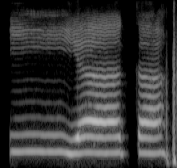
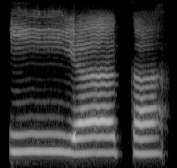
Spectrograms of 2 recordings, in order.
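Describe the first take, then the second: Both takes have the same delivery.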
